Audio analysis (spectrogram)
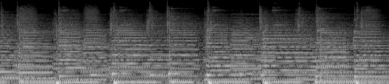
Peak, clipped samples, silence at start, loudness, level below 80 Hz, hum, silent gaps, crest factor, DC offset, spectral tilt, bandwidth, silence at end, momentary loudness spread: -4 dBFS; under 0.1%; 0 s; -20 LUFS; -26 dBFS; none; none; 16 dB; under 0.1%; -5 dB/octave; 19 kHz; 0 s; 2 LU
